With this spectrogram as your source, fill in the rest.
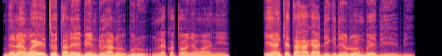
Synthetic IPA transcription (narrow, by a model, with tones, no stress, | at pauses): n̩˦dɪ˦ne˦ŋʷe˦ɣɪ˦tʊ˦ta˦ne˨bi˦n̩˦du˨ɦa˦no˨k͡pu˦ɾu˨n̩˦le˦kɔ˦tɔ˦ɲe˦ŋʷa˨ɲɪ˦ | i˦ɦe˦ŋ̩˦ke˨ta˦ɦa˦ɡa˨a˨dɪ˦ɡi˨de˨ɾo˦ŋ͡m̩˨ɡ͡be˨˦bi˨ḛ˨bḭ˨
